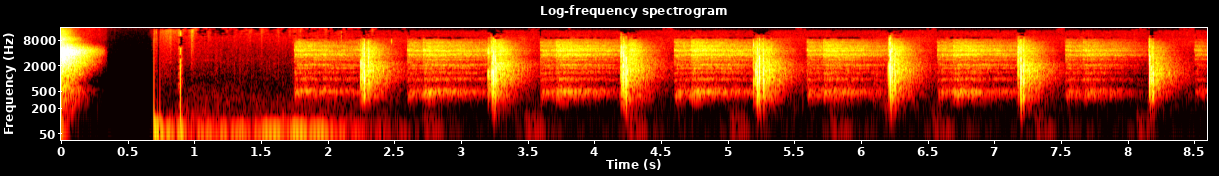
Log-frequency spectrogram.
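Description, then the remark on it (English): One sharp crack, then a steady run of a dozen or so loud slap sounds, evenly spaced about twice a second, each with a bright, ringing tail. “So let the others hug and kiss, but the bear, facts are this, the bear likes to say it with a slap.”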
